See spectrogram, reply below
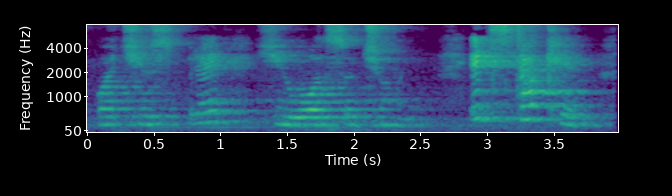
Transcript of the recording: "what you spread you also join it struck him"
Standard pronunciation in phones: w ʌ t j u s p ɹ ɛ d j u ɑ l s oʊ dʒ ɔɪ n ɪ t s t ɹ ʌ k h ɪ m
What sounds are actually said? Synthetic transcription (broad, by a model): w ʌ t j u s p ɹ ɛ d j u ɑ l s oʊ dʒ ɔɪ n ɪ t s t ʌ k h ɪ m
